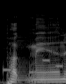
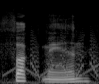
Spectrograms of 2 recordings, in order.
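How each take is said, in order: First: The name begins with a plain p sound. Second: The name begins with an f-like sound. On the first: "It was originally called Puckman in Japan" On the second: "or as they pronounced it"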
